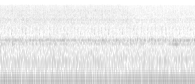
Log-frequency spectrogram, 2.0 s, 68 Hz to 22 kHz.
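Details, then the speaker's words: 2010 Skoda Octavia A5 1.6 MPI with factory LPG, 229,000 km: steady, even, quiet low idle with no misses, knocks or hunting; runs smoothly on both gas and petrol. "Мотор працює тихо, рівно, не димить, не троїть, не сапунить, що на газу, що на бензині."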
